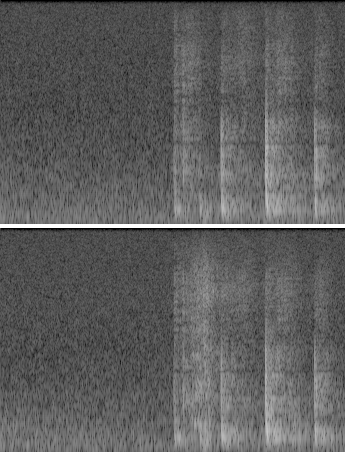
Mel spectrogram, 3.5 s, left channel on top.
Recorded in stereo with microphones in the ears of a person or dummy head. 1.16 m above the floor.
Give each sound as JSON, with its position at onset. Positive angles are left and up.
{"t": 1.7, "sound": "footsteps", "side_deg": 5, "distance_m": 1.7}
